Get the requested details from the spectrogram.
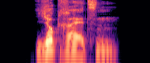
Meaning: dative plural of Juckreiz
- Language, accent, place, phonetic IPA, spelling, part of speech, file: German, Germany, Berlin, [ˈjʊkˌʁaɪ̯t͡sn̩], Juckreizen, noun, De-Juckreizen.ogg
